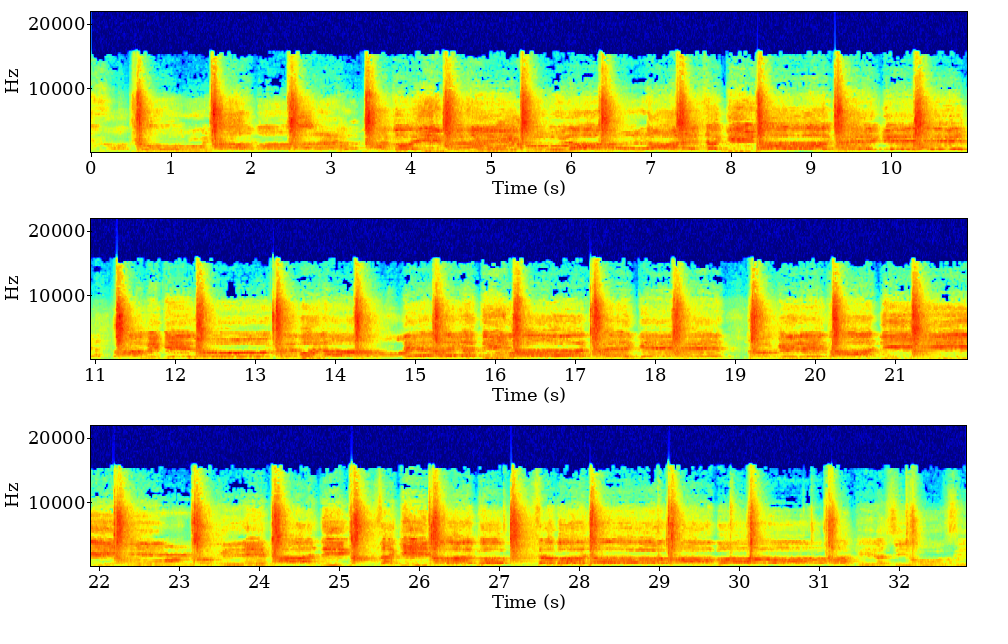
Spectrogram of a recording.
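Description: A men's group chanting a noha (Urdu lament) in unison, with matam: many hands striking bare chests together in an even beat, a little more than one stroke a second, keeping time with the chant.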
